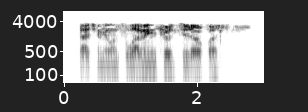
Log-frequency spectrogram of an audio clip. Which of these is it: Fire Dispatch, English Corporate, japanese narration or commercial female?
Fire Dispatch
